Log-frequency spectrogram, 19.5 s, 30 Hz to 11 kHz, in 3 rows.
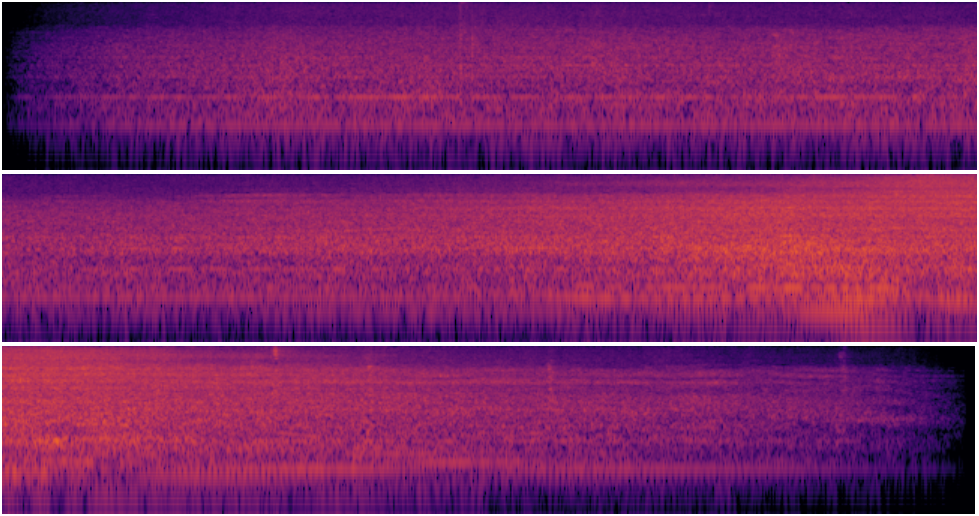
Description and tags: Diesel Train Pass by
Field recording of a diesel passenger train ('Pacer' operated by Northern Rail) passing by. Sorry about the quick ending, but a dog started barking and I had to cut that off as it ruined the recording. (I'll try and get the dog recording up as soon as possible)
I was waiting for about 3 minutes for the train to depart from the station (see geotag) when it began to move off in the distance and passed under the pedestrian bridge over the track I recorded this on. Fair spring evening weather, I had been sick earlier on but had managed to get out to record this- thank heaven!
Recorded 14th May 2015 with a 5th gen iPod touch. Edited with Audacity.
passby, railway, northern, pass-by, bridge, passenger-train, pacer, field-recording, diesel, rail, train, diesel-train, station, engine, passing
